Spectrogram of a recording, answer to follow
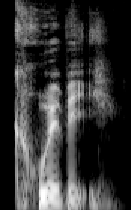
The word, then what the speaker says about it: Quibi: kwibi kwibi okay so this is difficult because in the first syllable we have the ear sound so imagine the difference between you know the classic examples of Beach and or sheet and so we have quit quit quitting okay so just say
